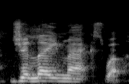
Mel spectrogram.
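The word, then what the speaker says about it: Ghislaine Maxwell: a soft G and there's no you don't pronounce the SA jillaine Maxwell but whether all these three things the the Dersch of its filing the interviewing of Prince Andrew the closing in on Jill a Maxwell whether these are all connected and whether something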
